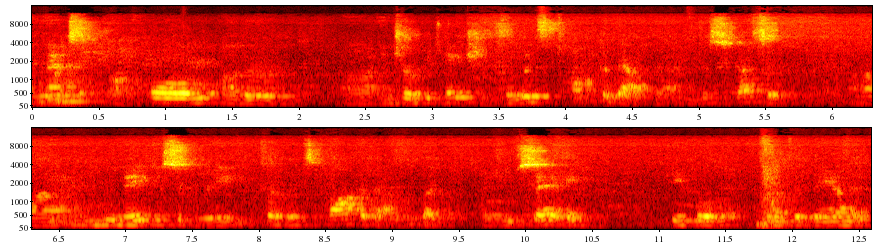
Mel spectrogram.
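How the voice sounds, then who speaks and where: Over noticeable background noise, a man talks at a fairly slow pace with big swings in loudness. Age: 70s. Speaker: author. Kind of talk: book talk interview. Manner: halting, many fillers.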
